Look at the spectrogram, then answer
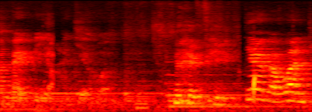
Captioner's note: laughs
